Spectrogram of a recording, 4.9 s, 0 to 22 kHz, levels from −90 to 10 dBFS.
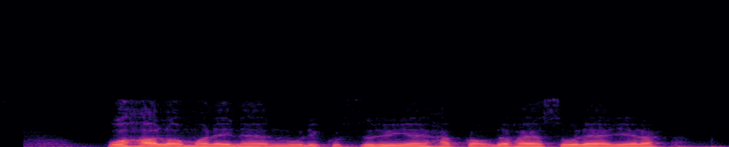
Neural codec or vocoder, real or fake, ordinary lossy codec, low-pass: codec, 16 kHz, 0.4 kbps, LongCat-Audio-Codec; fake; none; 7.2 kHz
